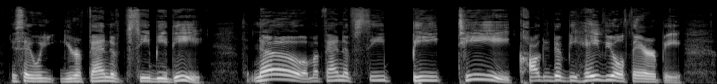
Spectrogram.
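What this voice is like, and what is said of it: Strong non-native accent. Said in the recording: “this crazy accent gets me in trouble sometimes”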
